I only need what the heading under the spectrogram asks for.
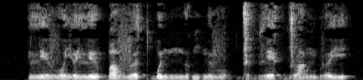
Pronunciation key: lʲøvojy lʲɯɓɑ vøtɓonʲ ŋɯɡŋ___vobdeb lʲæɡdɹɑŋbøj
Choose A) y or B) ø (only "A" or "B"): A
